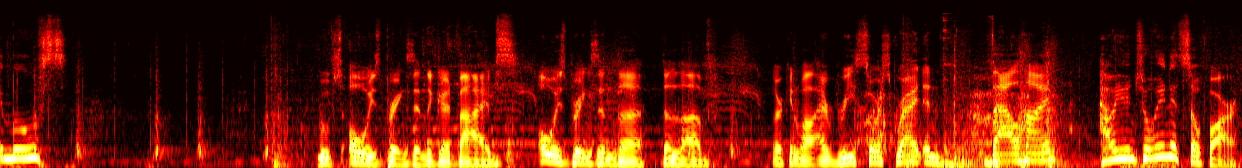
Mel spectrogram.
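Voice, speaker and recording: A man streaming a video game, chatting casually and rambling while he greets and answers his viewers. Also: a little hiss or hum. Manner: animated, jumps into high excited outbursts. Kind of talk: casual live-stream gameplay chat.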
